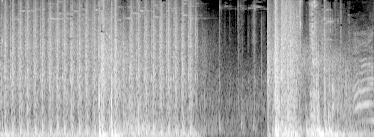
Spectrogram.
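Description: A green AK rifle fires sustained rapid automatic bursts in the Warzone video game, loud and close, with a brief lull before the firing resumes.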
